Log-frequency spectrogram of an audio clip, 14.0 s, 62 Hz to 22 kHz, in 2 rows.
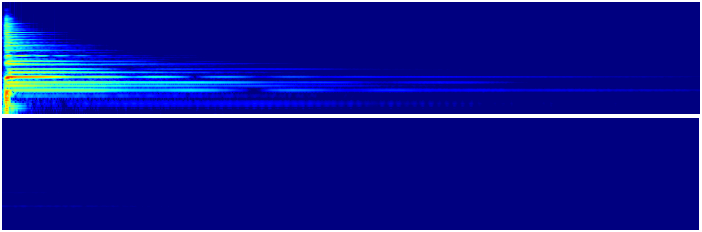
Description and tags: A Bar thin strs
Standard open A Major Bar chord but the only strings played are the E (1st), B (2nd), and G (3rd). Up strum. If any of these samples have any errors or faults, please tell me.
acoustic, bar-chords, guitar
